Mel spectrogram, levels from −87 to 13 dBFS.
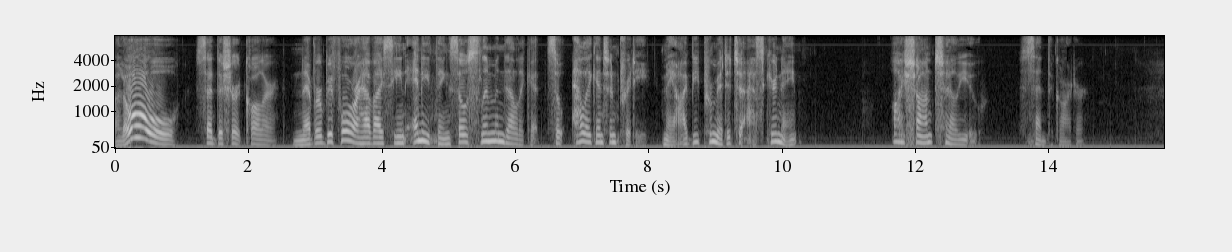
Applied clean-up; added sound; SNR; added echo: none; none; none; none.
